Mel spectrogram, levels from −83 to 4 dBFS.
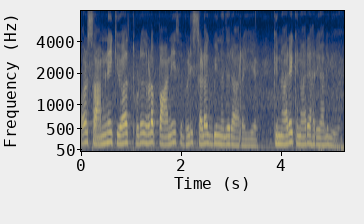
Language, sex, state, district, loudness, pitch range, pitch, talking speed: Hindi, male, Bihar, Araria, -23 LUFS, 160-190 Hz, 175 Hz, 215 wpm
